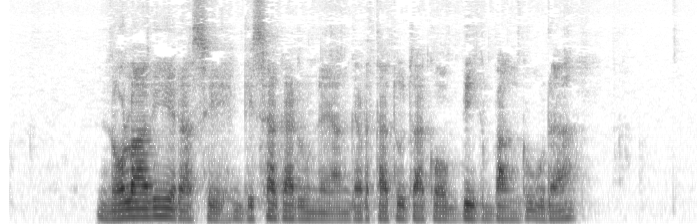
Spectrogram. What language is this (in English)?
Basque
